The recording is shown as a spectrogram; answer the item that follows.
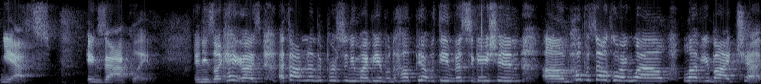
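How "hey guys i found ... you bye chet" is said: excitable, bouncy, super jumpy high voice. Reading out a letter from Chet to the players: super jumpy like Chet. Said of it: "super jumpy, like Chet is".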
